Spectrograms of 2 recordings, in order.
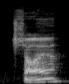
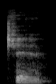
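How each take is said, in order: First: Shire rhyming with "fire"; said as SHY-er. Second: Sheer rhyming with "here". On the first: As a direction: pronounce Shire with a long "eye" vowel. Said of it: "I would say Shire as well". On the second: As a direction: pronounce Sheer with an "ee" vowel. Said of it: "a lot of people would say". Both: Shown as a demonstration.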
